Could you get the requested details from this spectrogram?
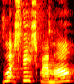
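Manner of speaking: put-on a boy eager to show off; excited shout. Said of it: "he shouted".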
